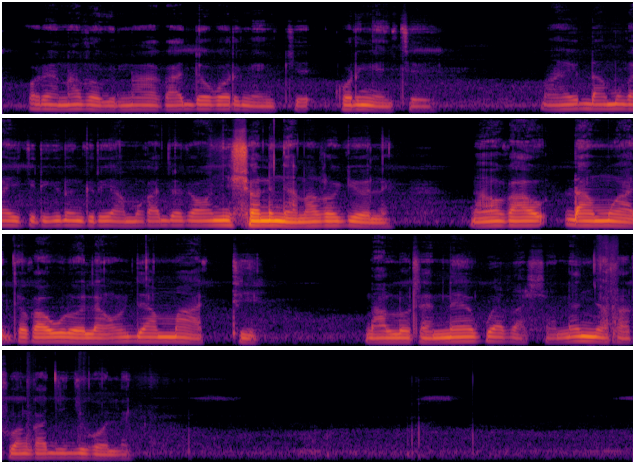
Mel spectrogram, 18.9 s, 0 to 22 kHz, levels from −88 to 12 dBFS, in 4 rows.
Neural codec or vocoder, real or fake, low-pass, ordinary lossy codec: none; real; none; none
